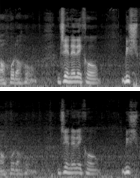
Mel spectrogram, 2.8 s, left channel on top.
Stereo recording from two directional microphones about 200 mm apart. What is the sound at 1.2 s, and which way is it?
Speech, 55° left (ahead or behind).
